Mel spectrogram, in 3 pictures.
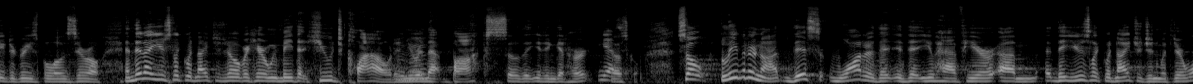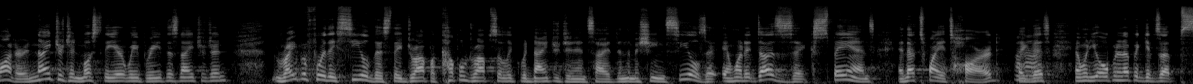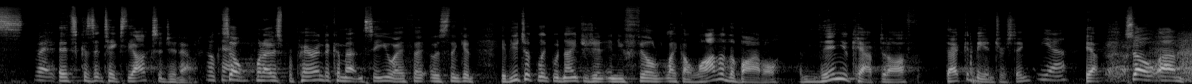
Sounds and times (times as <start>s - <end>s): Speech: 22.1s - 23.5s.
